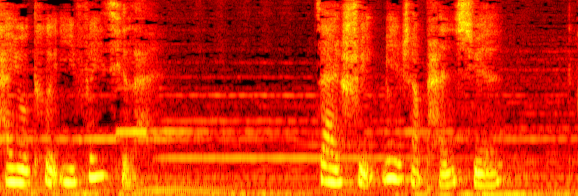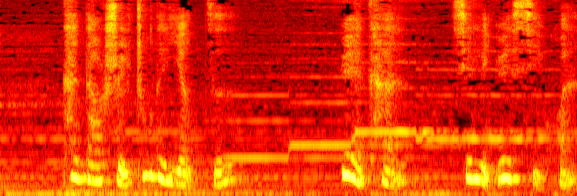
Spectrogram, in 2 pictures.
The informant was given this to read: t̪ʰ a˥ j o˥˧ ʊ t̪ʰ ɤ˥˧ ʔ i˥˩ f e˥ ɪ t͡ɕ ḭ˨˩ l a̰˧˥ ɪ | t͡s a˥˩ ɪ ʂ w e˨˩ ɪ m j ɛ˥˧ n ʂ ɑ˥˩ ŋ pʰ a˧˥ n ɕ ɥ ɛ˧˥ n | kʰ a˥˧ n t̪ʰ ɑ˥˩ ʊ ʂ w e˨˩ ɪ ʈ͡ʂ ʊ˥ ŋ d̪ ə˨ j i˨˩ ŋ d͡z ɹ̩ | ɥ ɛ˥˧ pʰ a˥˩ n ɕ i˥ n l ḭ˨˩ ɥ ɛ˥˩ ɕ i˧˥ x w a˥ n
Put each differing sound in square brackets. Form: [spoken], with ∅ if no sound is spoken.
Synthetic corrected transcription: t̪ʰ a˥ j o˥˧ ʊ t̪ʰ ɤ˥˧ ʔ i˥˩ f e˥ ɪ [t͡ɕʰ] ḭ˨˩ l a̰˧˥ ɪ | t͡s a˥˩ ɪ ʂ w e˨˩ ɪ m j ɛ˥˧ n ʂ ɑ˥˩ ŋ pʰ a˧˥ n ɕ ɥ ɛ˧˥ n | kʰ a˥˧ n [t̪] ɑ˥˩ ʊ ʂ w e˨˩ ɪ ʈ͡ʂ ʊ˥ ŋ d̪ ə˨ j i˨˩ ŋ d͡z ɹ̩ | ɥ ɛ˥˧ [kʰ] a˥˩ n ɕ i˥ n l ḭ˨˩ ɥ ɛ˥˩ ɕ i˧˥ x w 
